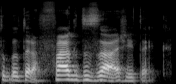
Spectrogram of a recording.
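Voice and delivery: ironic, bone-dry, sarcastic delivery. Showing how the phrase turns negative in another context: sarcastic tone. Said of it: "with a different tone, it could also be something negative, sarcastic".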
